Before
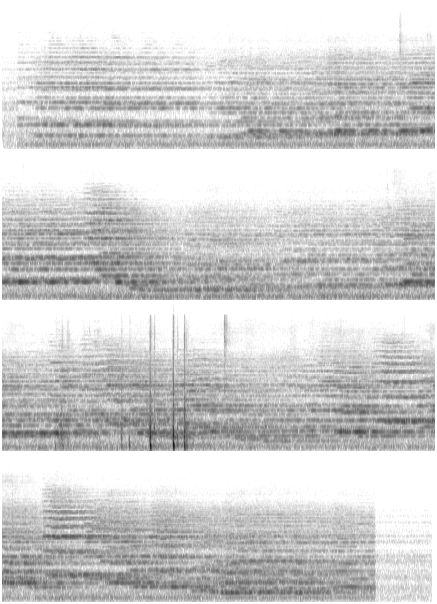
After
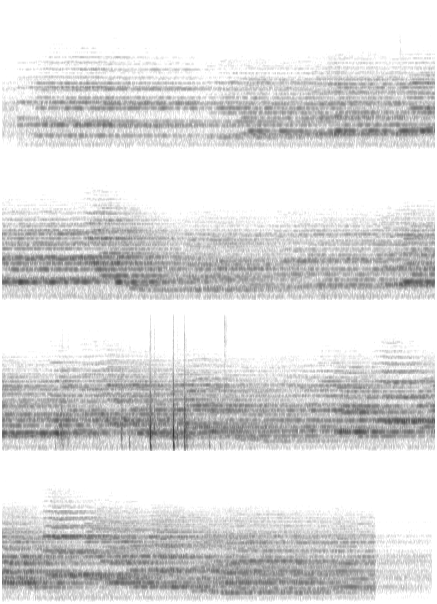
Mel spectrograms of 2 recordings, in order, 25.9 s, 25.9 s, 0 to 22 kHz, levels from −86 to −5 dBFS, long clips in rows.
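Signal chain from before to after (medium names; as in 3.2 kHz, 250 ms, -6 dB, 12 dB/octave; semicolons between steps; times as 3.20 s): three-band isolator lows -17 dB, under 380 Hz, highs -13 dB, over 2.3 kHz; delay 538 ms -22 dB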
